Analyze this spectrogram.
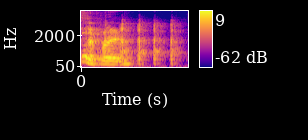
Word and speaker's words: T'Pring: I keep thinking it's like Ping from Mulan. It's T'Pring.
